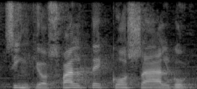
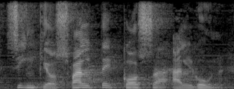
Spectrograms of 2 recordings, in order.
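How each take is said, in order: Both takes have the same delivery.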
